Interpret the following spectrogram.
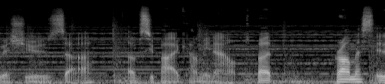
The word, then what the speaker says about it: Supay: Both T and I mispronounced my new character's name. We kept saying Supay. I found out later it is Supay.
